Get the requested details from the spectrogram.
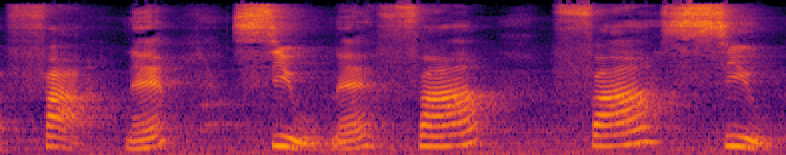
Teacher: eu posso ver que a minha sílaba tônica é na minha primeira sílaba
